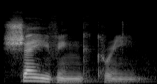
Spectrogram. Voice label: "shaving cream", English; Jewelry and Cosmetics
